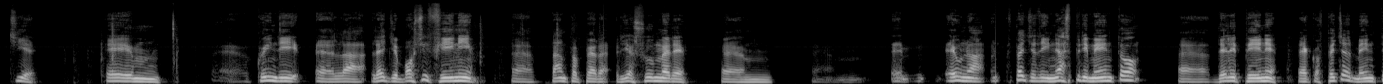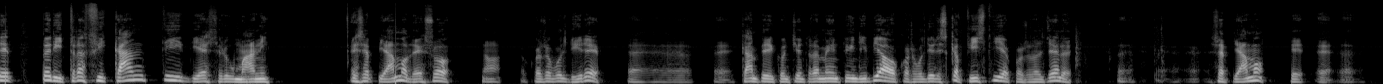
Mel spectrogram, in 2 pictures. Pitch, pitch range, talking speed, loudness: 140 Hz, 125-160 Hz, 125 wpm, -24 LUFS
